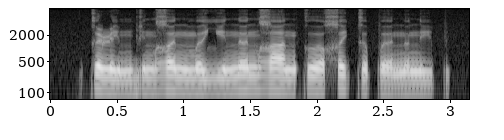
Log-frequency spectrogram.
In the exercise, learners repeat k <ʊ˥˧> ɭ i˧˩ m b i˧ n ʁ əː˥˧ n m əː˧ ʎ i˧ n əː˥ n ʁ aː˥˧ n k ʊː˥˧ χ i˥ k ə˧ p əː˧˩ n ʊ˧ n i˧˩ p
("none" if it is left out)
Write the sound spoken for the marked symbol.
ə˥˧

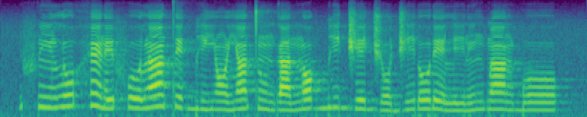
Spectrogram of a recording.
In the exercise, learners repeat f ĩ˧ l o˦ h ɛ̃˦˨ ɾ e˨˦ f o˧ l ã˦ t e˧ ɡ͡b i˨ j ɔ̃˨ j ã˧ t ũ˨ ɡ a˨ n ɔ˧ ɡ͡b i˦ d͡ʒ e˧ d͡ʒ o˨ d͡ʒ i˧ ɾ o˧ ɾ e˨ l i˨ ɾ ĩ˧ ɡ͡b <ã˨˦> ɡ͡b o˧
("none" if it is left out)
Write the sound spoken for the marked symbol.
ã˧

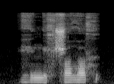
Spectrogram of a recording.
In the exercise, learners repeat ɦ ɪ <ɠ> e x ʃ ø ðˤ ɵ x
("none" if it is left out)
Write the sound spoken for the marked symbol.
ŋ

